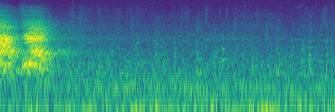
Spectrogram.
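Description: Marching band members shouting in unison: two short, loud shouts about half a second apart, then only a low street background.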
